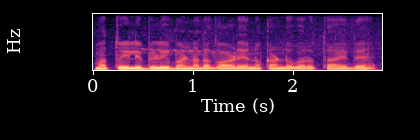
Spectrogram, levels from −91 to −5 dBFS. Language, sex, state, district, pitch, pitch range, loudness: Kannada, male, Karnataka, Bidar, 125 Hz, 125-130 Hz, -14 LUFS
